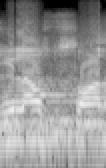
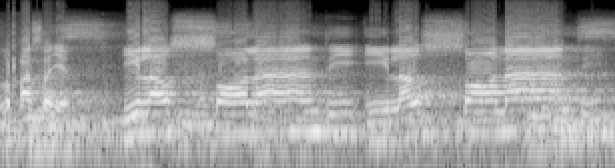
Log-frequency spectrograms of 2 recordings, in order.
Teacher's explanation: Shot lepas, jangan tertahan. Bukan ila shol, itu kayak tertahan.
